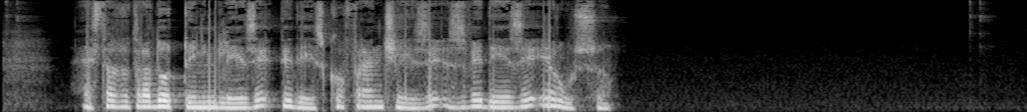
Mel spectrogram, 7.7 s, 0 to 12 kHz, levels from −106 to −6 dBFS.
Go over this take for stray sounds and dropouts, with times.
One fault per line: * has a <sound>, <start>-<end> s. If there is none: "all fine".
all fine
